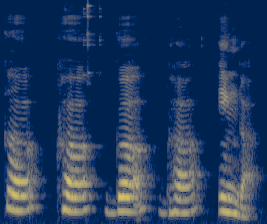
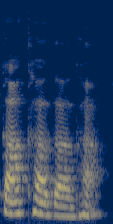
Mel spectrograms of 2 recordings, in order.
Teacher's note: अब कंठ का मतलब होता है गला अर्थात थ्रोट। जब बोलते समय आवाज गले से निकलती है तब जो वर्ण बनते हैं उन्हें कंठ वर्ण कहते हैं। बोल के देखेंगे, क ख ग घ इंगा।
